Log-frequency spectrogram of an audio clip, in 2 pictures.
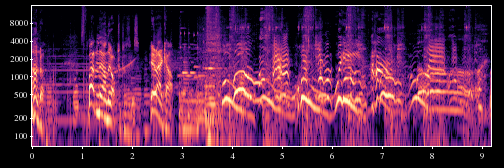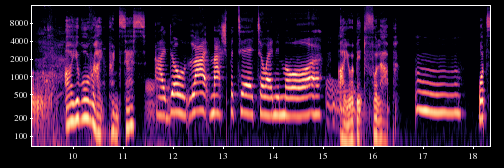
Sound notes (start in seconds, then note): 3.8 both whoop; 8.5 groans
